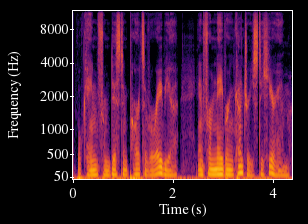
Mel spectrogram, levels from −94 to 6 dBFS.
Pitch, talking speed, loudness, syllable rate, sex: 95 Hz, 190 wpm, -19 LUFS, 5.3 syllables/s, male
